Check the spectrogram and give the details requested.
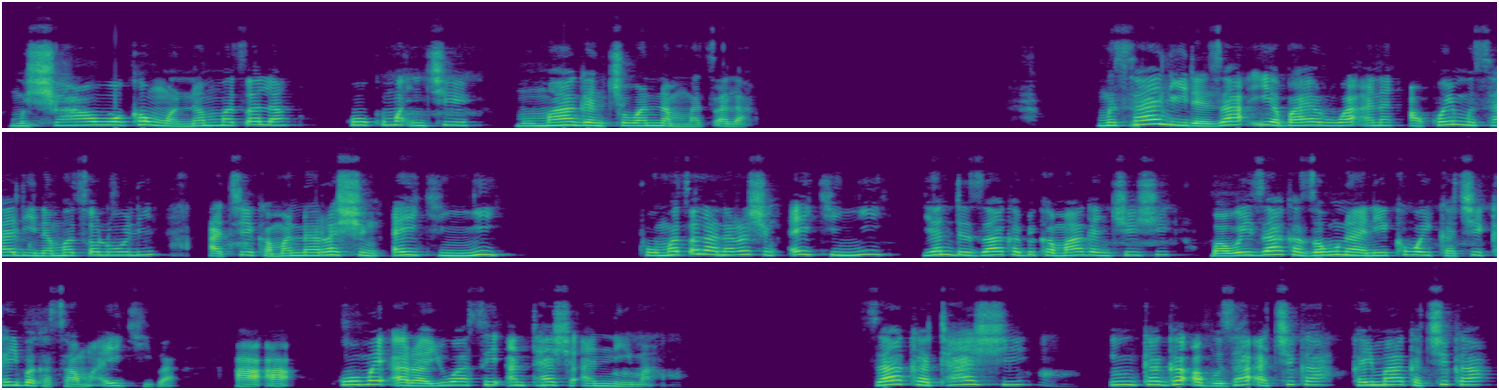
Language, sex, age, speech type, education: Hausa, male, 30-45, spontaneous, primary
